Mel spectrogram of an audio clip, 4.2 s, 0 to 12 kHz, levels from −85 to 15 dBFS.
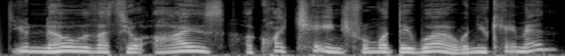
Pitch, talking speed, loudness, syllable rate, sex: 195 Hz, 240 wpm, -17 LUFS, 5.3 syllables/s, male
